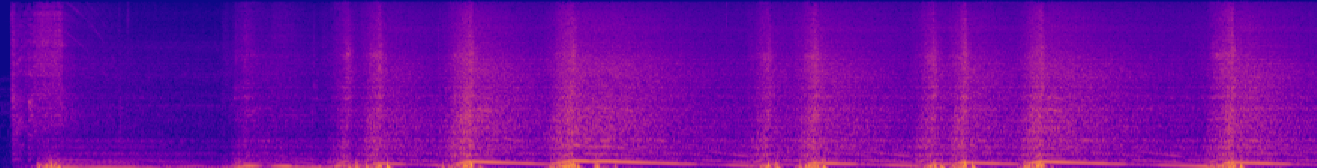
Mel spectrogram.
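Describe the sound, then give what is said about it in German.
A Suzuki Jimny engine, with no turbo, turns over and starts, then is revved in a series of short, sharp bursts, each rising and falling back to idle, with no one talking. “heute sprechen wir hier über den Suzuki Jimny”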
